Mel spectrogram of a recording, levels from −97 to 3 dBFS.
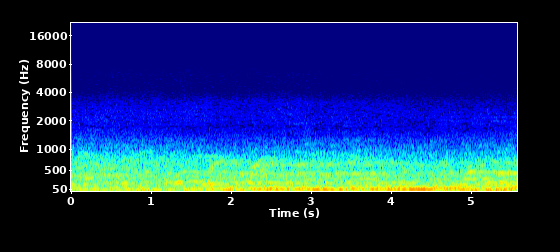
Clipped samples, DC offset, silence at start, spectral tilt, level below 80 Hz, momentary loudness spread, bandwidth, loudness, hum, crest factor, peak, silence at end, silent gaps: under 0.1%; under 0.1%; 0 s; -12 dB/octave; -32 dBFS; 7 LU; 1.6 kHz; -34 LUFS; none; 12 dB; -18 dBFS; 0 s; none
